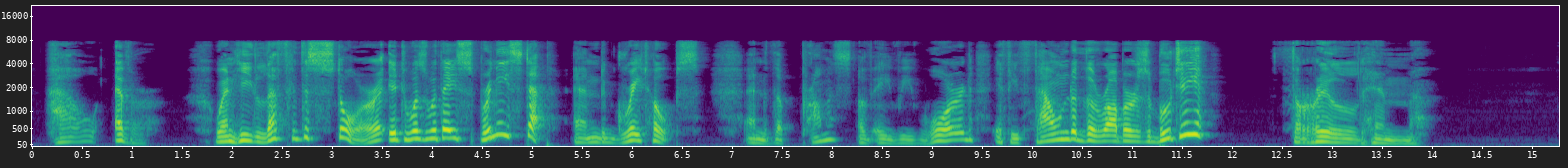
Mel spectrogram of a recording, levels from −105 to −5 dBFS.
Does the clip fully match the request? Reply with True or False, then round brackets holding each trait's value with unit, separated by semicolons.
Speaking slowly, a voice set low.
False (110 wpm; 150 Hz)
